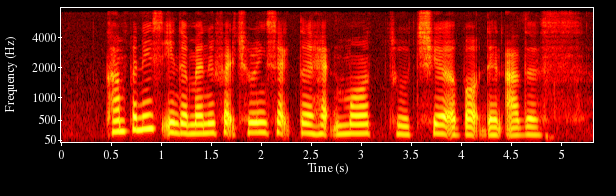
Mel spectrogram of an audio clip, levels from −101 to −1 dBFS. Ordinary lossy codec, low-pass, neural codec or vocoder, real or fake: none; 7.2 kHz; none; real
